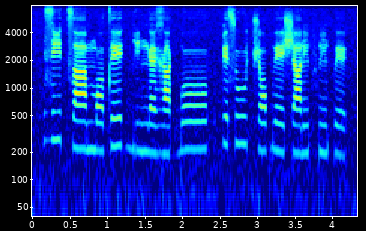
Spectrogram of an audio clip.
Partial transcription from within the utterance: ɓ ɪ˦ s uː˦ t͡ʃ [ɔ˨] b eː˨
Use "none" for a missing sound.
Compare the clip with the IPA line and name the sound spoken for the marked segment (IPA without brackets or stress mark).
ɔ˨˦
